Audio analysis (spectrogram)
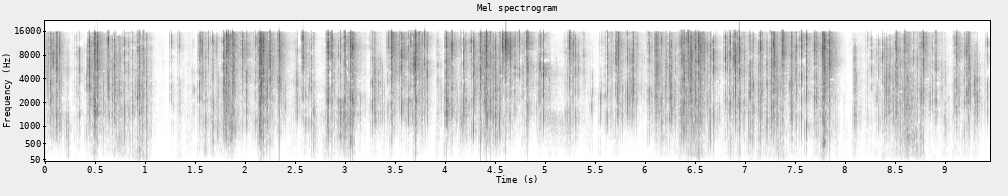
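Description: A small clear plastic bag holding white cotton pads is gripped, crinkled and scratched with long black acrylic nails. The result is continuous bright, crisp crinkling and scratching in dense bursts, with brief pauses between them and no low end.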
